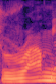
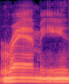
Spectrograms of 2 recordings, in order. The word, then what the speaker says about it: Rami: It's actually, it's pronounced Rami. No, it's Randy? – Rami, actually. The reason I know this is because his brother is famously named Sammy. And he said in an interview that Sammy rhymes with Rami, and so everyone always has called him Rami, but his name is actually Rami.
